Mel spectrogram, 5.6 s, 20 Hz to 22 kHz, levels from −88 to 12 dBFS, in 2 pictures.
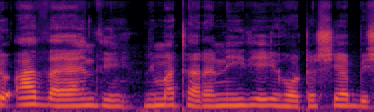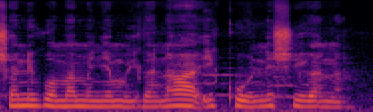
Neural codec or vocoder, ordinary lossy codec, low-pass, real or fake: vocoder, 44.1 kHz, 128 mel bands, Pupu-Vocoder; none; none; fake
